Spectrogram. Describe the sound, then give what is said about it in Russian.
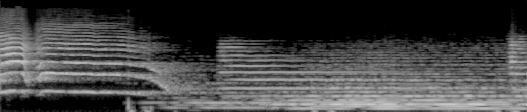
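A single rooster crow rings out loud, its drawn-out call sliding downward at the end, followed by sustained ringing musical tones that continue to the finish. “Ку-ку-ра!”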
